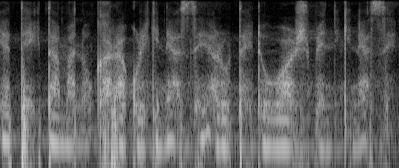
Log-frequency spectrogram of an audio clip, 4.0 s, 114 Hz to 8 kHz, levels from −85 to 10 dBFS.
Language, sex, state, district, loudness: Nagamese, female, Nagaland, Dimapur, -21 LUFS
